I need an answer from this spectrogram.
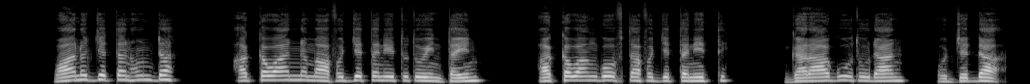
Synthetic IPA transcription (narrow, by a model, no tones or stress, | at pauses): waːnɔd͡ʒːɛt̪ːɐnhʊnd̪ɐ | ʔɐkːɐwaːnːɐmaːfhɔd͡ʒːɛt̪ːɐniːt̪ːʊt̪uːhɪnt̪ɐʔɪn | ɐkːɐwaːŋɡo̞ːft̪aːfɔd͡ʒːɛt̪ːɐniːt̪ːɪ | ɡɐɾaːɡuːt̪uːᶑaːn | hɔd͡ʒːɛᶑːaː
